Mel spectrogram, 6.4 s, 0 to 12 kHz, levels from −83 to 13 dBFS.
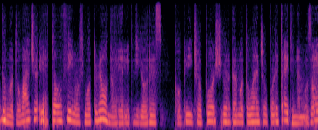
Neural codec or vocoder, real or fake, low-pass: codec, 44.1 kHz, 0.9 kbps, DAC; fake; 10.8 kHz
